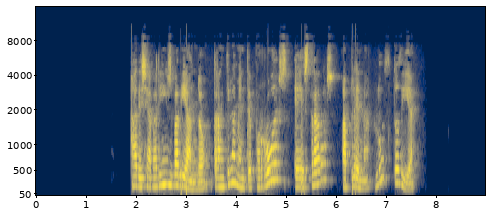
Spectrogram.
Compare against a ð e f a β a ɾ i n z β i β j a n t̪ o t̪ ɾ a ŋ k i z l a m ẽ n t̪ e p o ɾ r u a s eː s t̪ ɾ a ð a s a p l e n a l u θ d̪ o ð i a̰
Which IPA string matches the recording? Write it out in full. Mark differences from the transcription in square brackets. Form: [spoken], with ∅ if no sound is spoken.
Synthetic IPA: a ð e [ʃ] a β a ɾ i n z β [a] β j a n [d̪] o t̪ ɾ a ŋ k i [∅] l a m ẽ n t̪ e p o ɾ r u a s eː s t̪ ɾ a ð a s a p l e n a l u θ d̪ o ð i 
